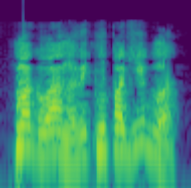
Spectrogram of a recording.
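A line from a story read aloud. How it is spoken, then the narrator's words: Defiant shout. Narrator (Russian): крикнула она с вызовом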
